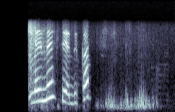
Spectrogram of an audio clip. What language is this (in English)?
Santali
